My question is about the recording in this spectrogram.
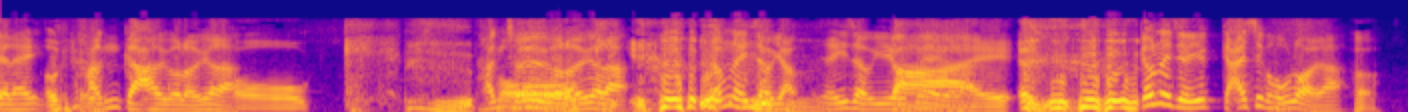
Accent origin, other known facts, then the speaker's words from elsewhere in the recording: Hong Kong; 你唔好以為佢即係我哋香港人就會話打仗嘅嘢噏咩，個個都苟且偷安。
